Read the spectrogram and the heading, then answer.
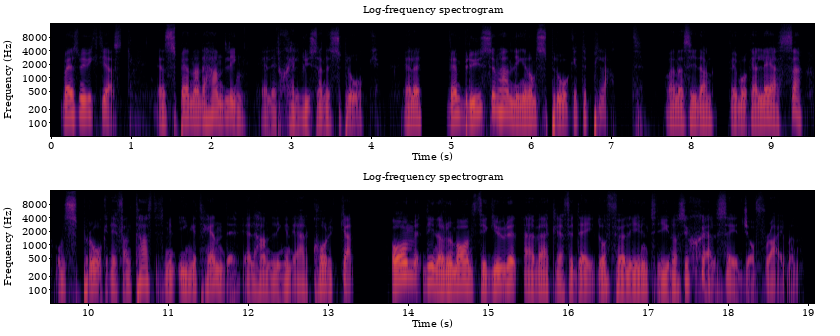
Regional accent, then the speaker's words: Sweden; jag är från Sverige

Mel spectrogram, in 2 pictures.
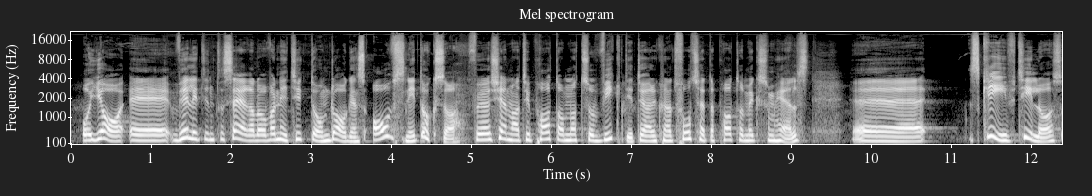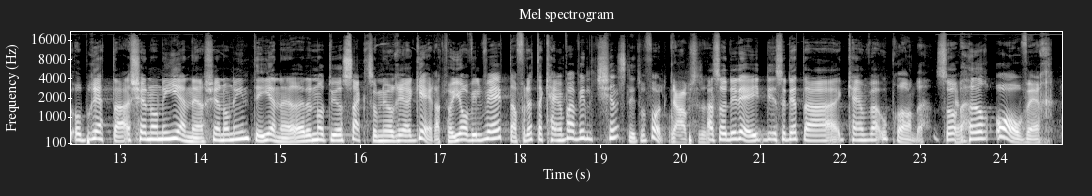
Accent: Sweden

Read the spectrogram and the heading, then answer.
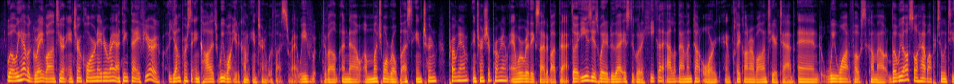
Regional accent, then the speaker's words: San Francisco, California, United States; also born or lived in Nicaragua; I grew up in the San Francisco Mission District, which is a historically Hispanic and immigrant neighborhood

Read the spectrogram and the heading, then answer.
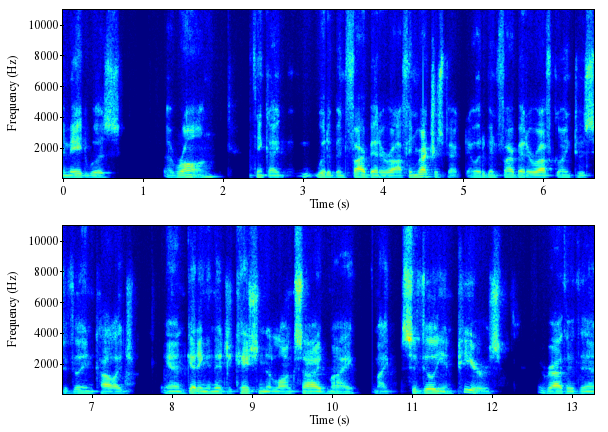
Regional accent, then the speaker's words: Midwest, United States; moved away as an adult; I grew up in the Midwest

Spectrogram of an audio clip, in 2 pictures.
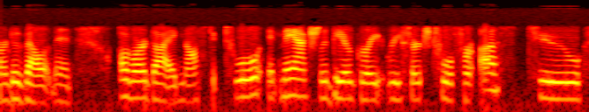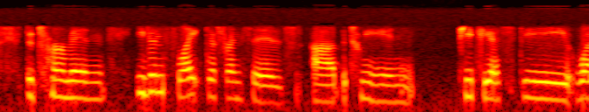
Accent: New York, United States; I'm a New Yorker. I lived through 9/11

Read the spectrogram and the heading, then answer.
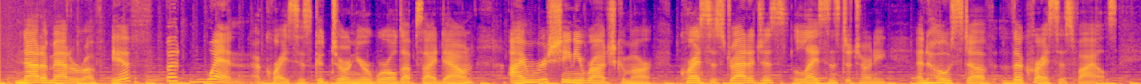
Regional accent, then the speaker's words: United States; being an American

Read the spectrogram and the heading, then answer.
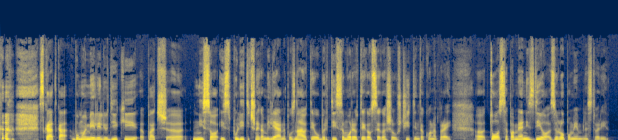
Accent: Slovenia; smo Slovenci

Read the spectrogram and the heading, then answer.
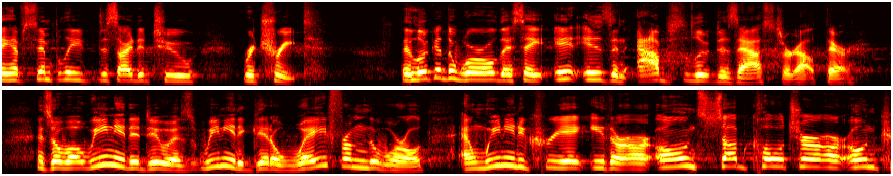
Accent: Seal Beach, California, United States; I grew up at the beach. I was raised in Seal Beach.

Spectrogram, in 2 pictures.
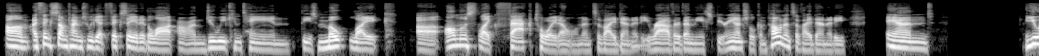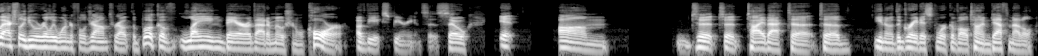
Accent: United States; I'm American

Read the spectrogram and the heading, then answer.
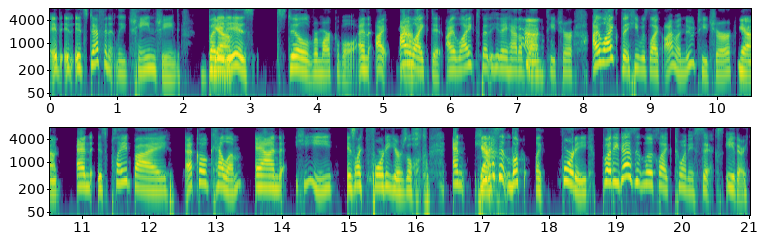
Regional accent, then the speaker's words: San Jose, California, United States; I grew up in San Jose

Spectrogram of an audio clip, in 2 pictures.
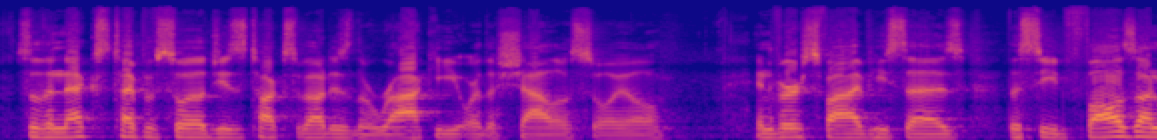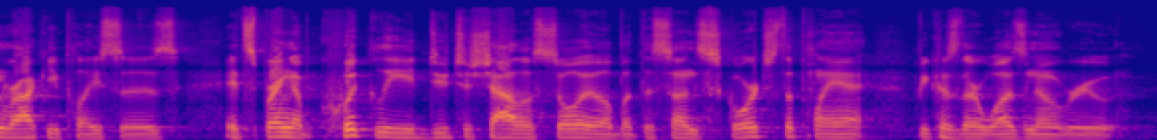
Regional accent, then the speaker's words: Phoenix, Arizona, United States; I grew up in Phoenix, Arizona

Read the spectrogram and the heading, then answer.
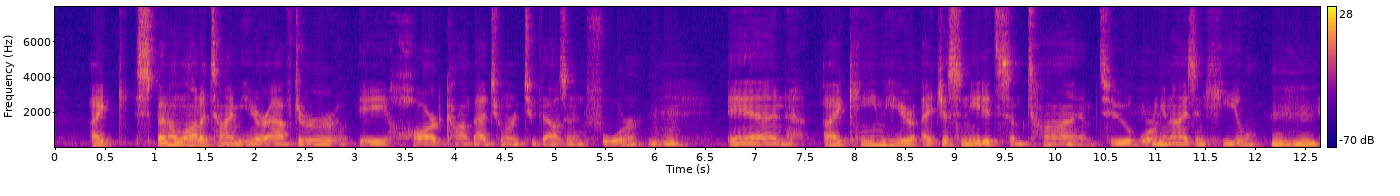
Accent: Southern California, United States; I'm from Southern California. So I've always... always had a long connection to this area because my uncle had a place in June Lake in Interlaken.

